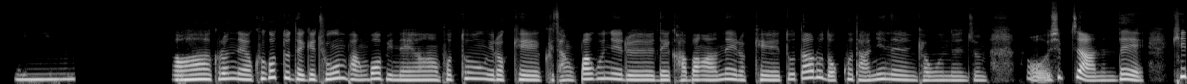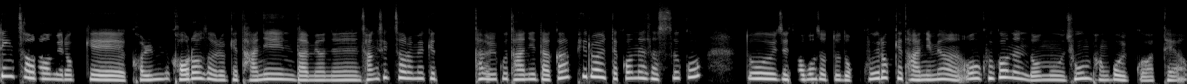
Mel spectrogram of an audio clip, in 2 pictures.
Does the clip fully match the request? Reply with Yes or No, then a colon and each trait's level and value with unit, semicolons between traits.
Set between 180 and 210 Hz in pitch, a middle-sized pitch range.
No: high, 230 Hz; average, 4.3 semitones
